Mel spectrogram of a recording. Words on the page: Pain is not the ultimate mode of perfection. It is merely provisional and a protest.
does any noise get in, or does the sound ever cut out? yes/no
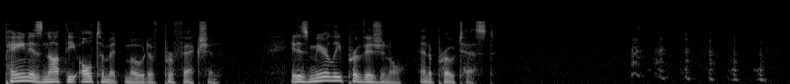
yes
